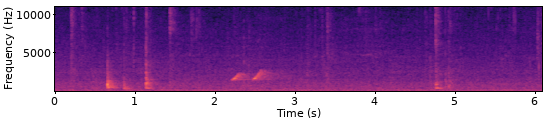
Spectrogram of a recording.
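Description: A bird gives two short rising chirps in quick succession about two seconds in, over a steady hiss. Sharp taps come twice in the first second and once more near the end.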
